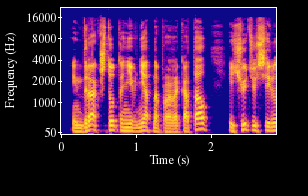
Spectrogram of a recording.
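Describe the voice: Plain reading aloud is heard here. The intonation rises and falls in a lively way.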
